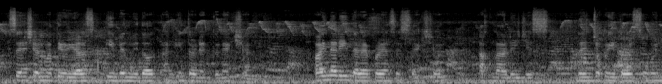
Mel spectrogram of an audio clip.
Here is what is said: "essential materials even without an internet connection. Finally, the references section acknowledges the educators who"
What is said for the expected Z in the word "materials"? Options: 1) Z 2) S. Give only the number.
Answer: 2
